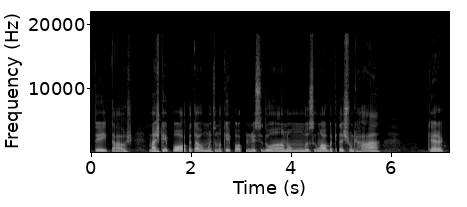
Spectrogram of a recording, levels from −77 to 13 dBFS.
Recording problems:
choppy; occasionally; 3% of the speech affected

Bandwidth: 18.5 kHz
